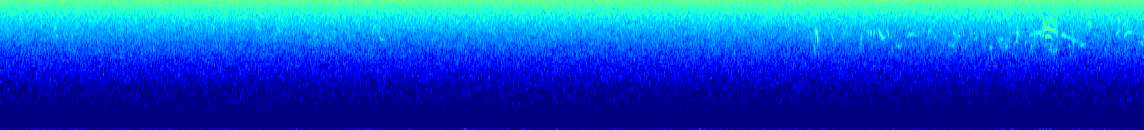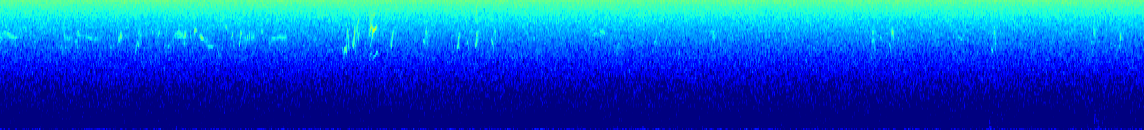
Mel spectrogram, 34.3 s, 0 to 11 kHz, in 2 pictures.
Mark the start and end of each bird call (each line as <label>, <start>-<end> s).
Eurasian Skylark (Alauda arvensis), 12.2-21.6 s
Hawaii Amakihi (Chlorodrepanis virens), 15.7-15.9 s
House Finch (Haemorhous mexicanus), 22.3-23.1 s
House Finch (Haemorhous mexicanus), 23.5-23.7 s
House Finch (Haemorhous mexicanus), 24.0-24.7 s
Hawaii Amakihi (Chlorodrepanis virens), 26.0-26.3 s
House Finch (Haemorhous mexicanus), 30.2-30.6 s
House Finch (Haemorhous mexicanus), 32.0-32.2 s
House Finch (Haemorhous mexicanus), 33.5-34.0 s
